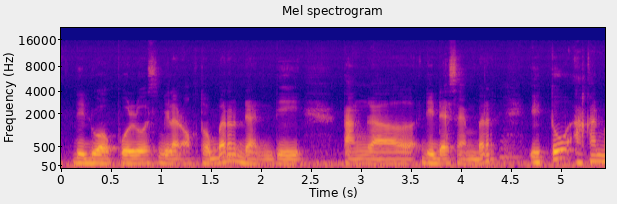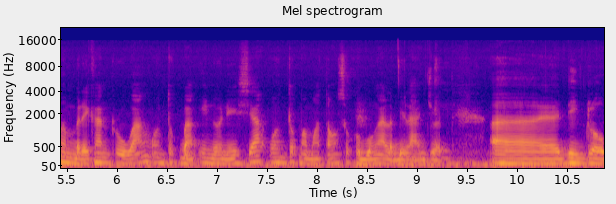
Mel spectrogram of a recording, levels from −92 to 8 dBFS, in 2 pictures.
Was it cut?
yes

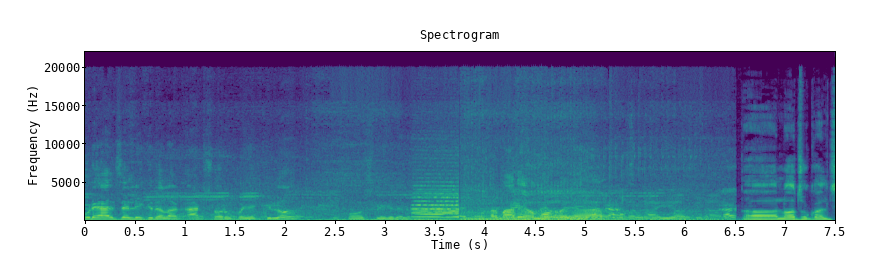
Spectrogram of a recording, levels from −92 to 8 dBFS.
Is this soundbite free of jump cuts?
no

